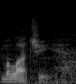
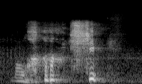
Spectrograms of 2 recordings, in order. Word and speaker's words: Malachi: No, that's Malachi, who for the longest time I pronounced as Malachi. Malachi. I see the C-H-I, I say chi.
